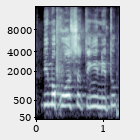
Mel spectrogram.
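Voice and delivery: usual speaking voice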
